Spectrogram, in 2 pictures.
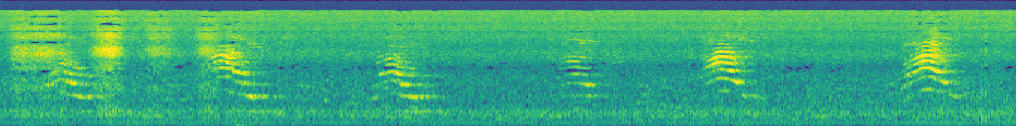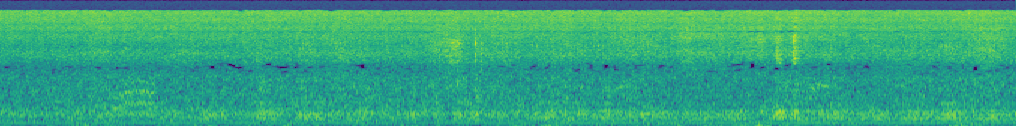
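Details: Repeated meows from a Siamese cat, quick bent harmonic calls coming roughly every second early on, then fading into quieter, sparser cries, against a constant low hum and soft indoor background.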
